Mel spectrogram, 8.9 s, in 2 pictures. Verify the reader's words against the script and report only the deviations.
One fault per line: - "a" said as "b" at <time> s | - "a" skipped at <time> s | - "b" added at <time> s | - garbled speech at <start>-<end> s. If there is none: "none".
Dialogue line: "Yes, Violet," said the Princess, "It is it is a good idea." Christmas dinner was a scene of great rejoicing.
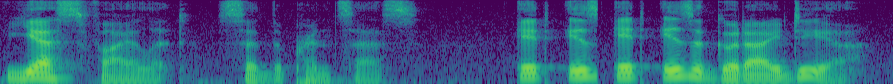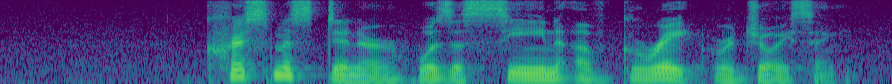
none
